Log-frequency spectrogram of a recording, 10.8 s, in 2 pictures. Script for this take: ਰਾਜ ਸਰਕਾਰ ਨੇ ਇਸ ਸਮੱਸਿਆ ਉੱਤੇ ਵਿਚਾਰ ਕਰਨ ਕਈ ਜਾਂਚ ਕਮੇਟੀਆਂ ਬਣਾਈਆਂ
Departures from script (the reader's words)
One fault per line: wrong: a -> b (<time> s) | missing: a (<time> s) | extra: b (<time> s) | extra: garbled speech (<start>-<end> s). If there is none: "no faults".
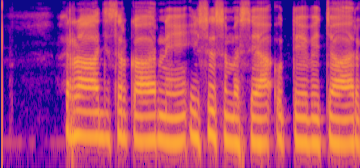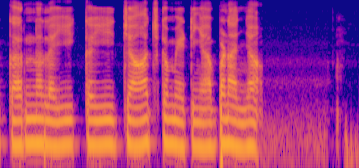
extra: ਲਈ (6.1 s)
